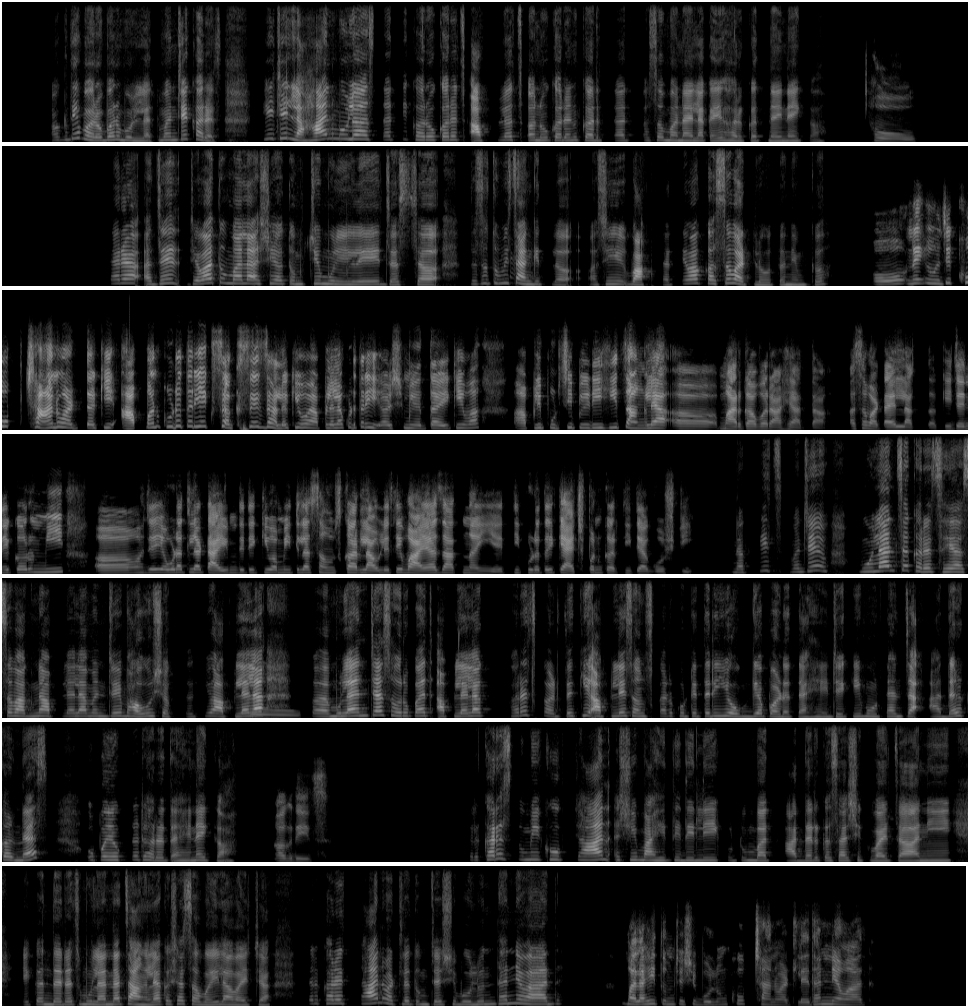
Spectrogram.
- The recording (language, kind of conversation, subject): Marathi, podcast, तुमच्या कुटुंबात आदर कसा शिकवतात?
- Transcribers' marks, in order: tapping; in English: "कॅच"; other background noise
